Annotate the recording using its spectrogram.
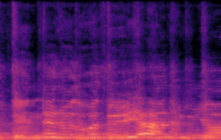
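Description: A man singing a Turkmen song in a wavering, ornamented vocal line, accompanied by his own acoustic guitar.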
